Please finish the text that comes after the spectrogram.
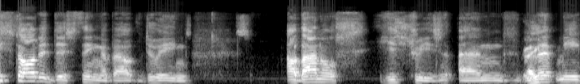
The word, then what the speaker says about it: Habanos: this thing about doing Abanos histories and let me correct myself and let me put it out there. I have been asked very nicely to pronounce properly. So you don't pronounce the H.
